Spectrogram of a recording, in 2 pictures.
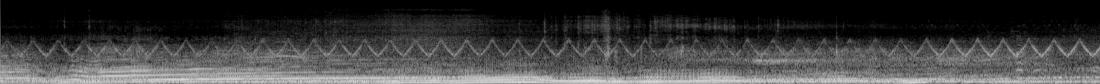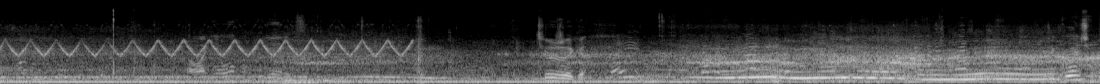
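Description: Car engines revving up and easing off, their pitch rising and falling repeatedly, with a high electronic alarm tone warbling several times a second through the first fifteen seconds.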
